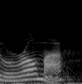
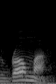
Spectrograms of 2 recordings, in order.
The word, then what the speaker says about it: Roma: it's going to be Roma which is the Italian pronunciation for Rome because we have Italian in the clue so Italian in the clue means Italian in the grid and the answer is Roma uh Gary miles says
